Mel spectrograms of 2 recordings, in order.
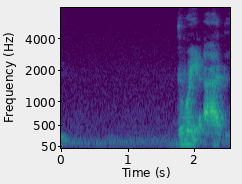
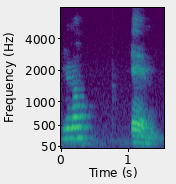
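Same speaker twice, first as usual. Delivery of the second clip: ordinary delivery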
